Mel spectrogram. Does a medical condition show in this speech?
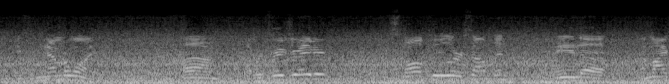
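No.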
